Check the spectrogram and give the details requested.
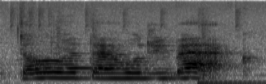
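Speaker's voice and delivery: ordinary talk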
